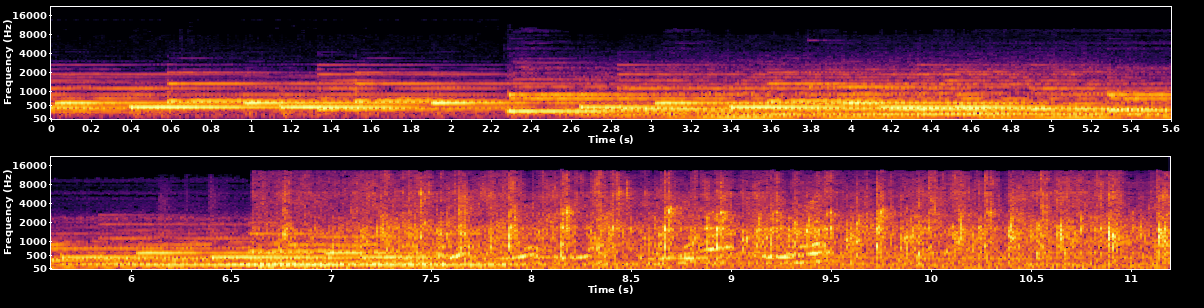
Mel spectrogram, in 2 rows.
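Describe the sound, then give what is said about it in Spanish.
A sustained melodic passage plays, then a crowd breaks into dense, steady applause for the last few seconds as the coffin of actress Verónica Forqué arrives at the Teatro Español in Madrid, where her chapel of rest was set up; the clapping rises loud and continuous over the fading music. “Pues así, entre aplausos, ha llegado el féretro de la actriz Verónica Forqué al Teatro Español, donde desde las 11 de la mañana se ha instalado la capilla ardiente, que se ha mantenido abierta a todos los ciudadanos, al público en general,”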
